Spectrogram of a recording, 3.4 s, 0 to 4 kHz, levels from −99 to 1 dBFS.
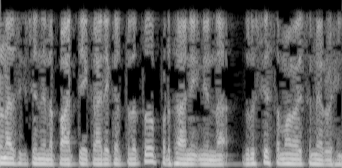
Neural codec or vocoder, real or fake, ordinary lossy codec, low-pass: none; real; none; 3.6 kHz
